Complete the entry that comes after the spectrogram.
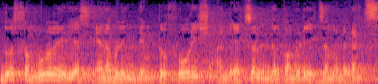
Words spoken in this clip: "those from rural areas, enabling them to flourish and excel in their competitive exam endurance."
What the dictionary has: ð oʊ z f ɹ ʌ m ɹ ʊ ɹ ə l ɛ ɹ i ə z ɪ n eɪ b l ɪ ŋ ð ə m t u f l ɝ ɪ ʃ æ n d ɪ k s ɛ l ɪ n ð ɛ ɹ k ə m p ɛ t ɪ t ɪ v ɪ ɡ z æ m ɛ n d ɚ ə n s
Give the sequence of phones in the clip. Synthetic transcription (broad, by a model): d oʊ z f ɹ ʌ m ɹ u ɹ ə l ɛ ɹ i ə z ɪ n eɪ b l ɪ ŋ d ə m t u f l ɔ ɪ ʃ æ n d ɪ k s ɛ l ɪ n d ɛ ɹ k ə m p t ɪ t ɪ ɪ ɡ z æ m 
